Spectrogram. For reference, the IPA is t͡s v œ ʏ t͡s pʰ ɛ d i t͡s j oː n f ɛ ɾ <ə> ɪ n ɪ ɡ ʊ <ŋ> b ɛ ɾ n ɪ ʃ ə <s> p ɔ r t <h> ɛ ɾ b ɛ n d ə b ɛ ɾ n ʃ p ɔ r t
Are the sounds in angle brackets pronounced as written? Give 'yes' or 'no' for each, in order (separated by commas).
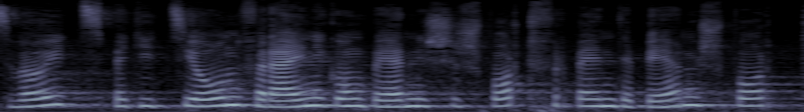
no, yes, no, no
